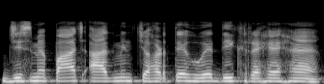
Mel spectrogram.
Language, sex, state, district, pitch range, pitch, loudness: Hindi, male, Jharkhand, Garhwa, 145-160 Hz, 155 Hz, -13 LUFS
